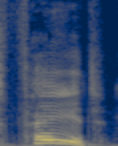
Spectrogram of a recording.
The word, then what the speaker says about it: fate: If I have E here, I pronounce it fate. But because I don't have E here, I will pronounce it as fat, fat.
